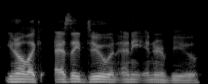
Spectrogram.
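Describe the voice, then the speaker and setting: A man's voice: fairly low pitch, steady tone, fast, clear, resonant tone, dry recording. A young man hosting a podcast, chatting in a laid-back, slangy way full of fillers. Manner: laid-back, slangy, lots of likes and you knows. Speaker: podcast host. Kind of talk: casual conversational interview.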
